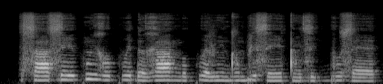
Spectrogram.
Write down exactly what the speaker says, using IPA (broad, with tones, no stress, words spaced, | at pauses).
saː˨seː˧kʷĩ˦ ɣo˧kʷe˧ ɗə˨ɣaː˦ŋo˧ kʷɛ˦˨vĩ˧dũ˧bi˦ seː˨˦tĩ˨si˨ ɡ͡bu˧sɛ˨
